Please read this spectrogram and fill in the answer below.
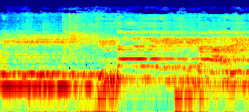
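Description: A man singing into a microphone, amplified over PA loudspeakers, holding long notes; a new note comes in about a second in.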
